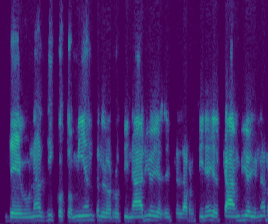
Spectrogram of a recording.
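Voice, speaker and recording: A man's voice: mid-range voice, flat delivery, dry recording. A man from Venezuela with a Venezuelan accent, speaking as a webinar panelist and often stopping to search for words. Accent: Venezuelan Spanish. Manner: halting, searches for words with many repeats. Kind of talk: panel discussion on a video call. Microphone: video call. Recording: muffled video call audio.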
